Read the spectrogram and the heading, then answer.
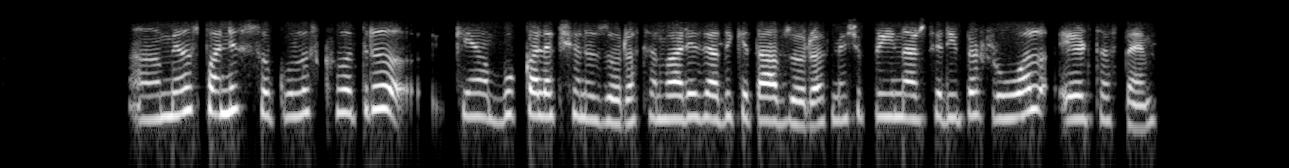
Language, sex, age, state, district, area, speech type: Kashmiri, female, 18-30, Jammu and Kashmir, Kulgam, rural, conversation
